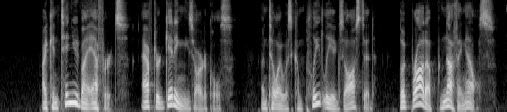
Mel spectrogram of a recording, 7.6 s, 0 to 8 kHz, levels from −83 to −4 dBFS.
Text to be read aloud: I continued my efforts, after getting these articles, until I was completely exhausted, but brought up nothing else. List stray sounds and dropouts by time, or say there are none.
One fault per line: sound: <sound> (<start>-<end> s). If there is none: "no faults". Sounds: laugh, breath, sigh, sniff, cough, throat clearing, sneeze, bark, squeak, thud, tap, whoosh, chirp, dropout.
no faults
